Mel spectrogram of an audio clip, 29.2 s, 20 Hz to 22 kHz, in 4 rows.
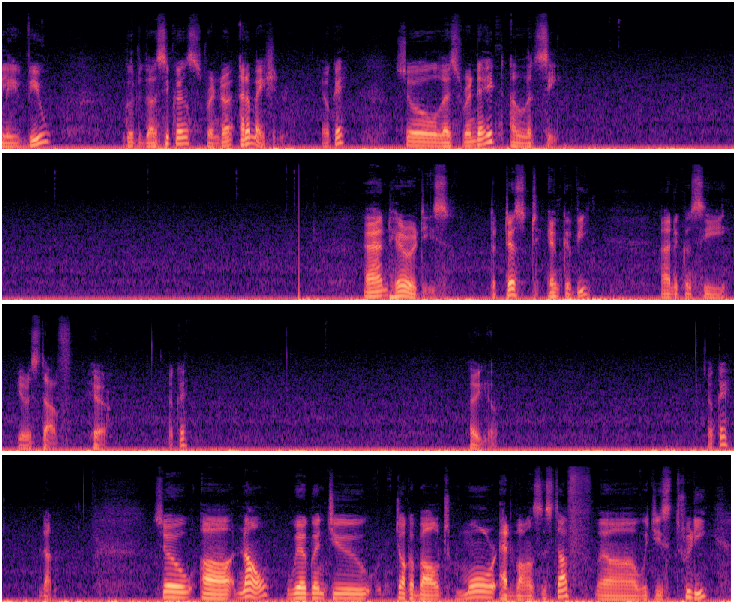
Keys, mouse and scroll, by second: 0.3 click, 6.1 click, 7.8 click, 8.9-9.9 drag, 10.3 click, 11.5 click, 16.5-18.1 drag, 25.7-27.9 drag, 28.4 click.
